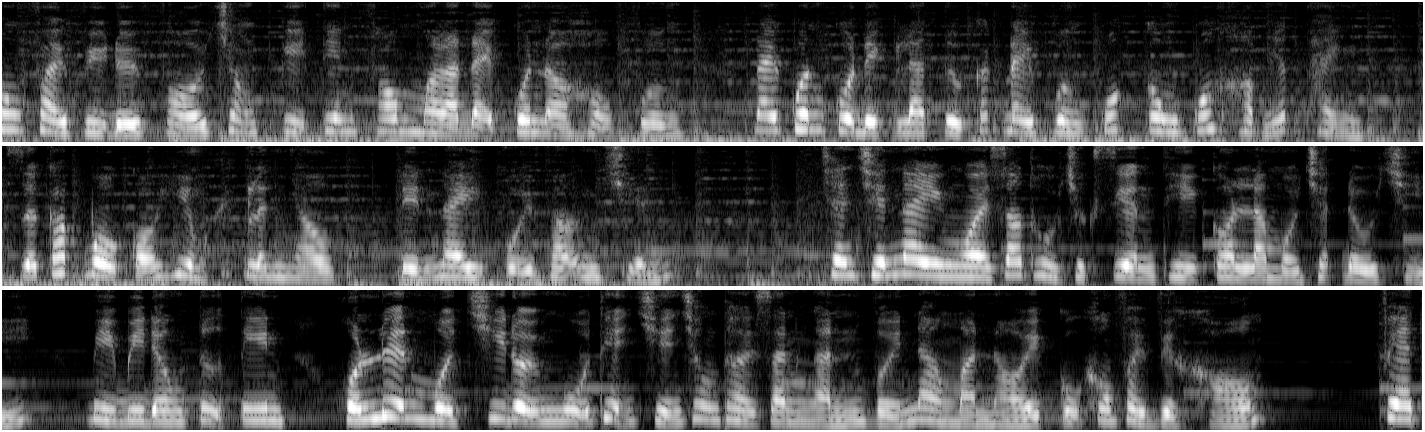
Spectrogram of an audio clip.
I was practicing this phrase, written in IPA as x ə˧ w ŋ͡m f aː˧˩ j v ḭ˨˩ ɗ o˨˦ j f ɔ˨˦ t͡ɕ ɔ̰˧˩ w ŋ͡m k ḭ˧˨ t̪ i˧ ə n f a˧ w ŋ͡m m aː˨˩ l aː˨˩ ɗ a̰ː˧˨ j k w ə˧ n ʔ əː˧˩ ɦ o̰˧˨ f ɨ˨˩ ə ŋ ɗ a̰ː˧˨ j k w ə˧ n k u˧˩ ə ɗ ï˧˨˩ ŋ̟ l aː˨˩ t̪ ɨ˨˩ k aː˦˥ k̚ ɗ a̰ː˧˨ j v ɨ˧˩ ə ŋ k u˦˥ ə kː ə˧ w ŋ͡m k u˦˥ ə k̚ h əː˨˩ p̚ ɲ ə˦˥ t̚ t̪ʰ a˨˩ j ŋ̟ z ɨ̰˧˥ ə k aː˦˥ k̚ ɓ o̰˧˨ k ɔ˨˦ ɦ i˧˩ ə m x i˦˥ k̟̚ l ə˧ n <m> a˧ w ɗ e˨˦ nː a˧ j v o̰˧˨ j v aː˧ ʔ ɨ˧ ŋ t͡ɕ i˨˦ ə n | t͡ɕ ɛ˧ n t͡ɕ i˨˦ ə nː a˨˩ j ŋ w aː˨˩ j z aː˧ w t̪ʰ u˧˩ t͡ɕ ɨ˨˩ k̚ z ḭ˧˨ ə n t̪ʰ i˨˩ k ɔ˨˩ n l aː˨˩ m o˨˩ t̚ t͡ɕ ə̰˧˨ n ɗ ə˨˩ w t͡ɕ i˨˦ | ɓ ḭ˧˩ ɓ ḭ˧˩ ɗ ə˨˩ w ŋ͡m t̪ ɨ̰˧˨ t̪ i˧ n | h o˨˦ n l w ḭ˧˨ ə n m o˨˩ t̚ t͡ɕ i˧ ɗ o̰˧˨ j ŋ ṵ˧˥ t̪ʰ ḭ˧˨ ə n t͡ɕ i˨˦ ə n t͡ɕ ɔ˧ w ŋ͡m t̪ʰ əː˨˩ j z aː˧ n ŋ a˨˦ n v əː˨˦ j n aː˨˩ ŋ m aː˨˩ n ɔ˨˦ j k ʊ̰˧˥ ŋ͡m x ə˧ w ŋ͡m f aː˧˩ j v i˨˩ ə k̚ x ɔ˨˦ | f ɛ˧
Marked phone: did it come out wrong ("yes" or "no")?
yes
